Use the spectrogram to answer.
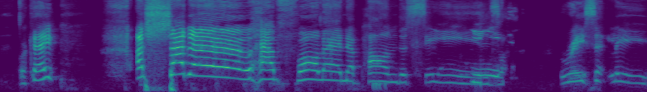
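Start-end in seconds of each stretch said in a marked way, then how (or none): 1.4-6.5 raised voice, attempted put-on British accent. Reading a tiny portion of a speech aloud, in a put-on British accent. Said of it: "with a British accent if I can".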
